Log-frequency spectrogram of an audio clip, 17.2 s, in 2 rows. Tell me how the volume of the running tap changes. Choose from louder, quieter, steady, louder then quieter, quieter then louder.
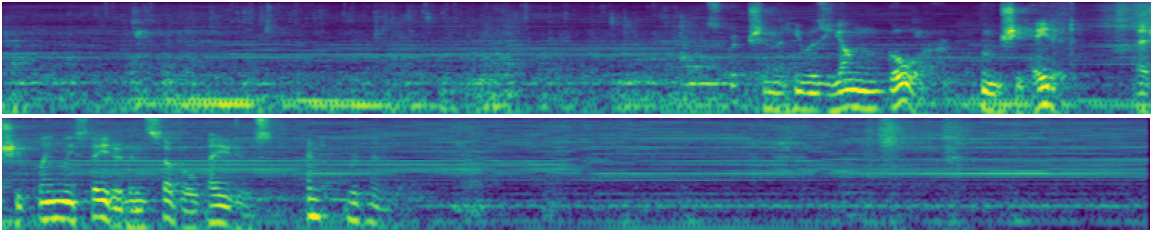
quieter.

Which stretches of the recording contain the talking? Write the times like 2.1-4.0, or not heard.
5.3-11.7.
